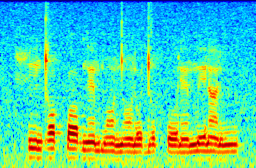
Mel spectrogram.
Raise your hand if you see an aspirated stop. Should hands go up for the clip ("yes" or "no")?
no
